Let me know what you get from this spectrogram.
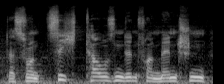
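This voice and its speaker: A man reading a scripted radio documentary narration in a solemn, measured manner. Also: on the high side, steady tone, darkish tone, natural voice.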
